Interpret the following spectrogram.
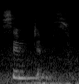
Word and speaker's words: Symptoms: The word P over there is silent. Right. Symptoms.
